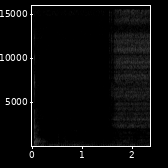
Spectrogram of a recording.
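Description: A short click, then about one and a half seconds in a water tap starts running with a steady hiss.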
